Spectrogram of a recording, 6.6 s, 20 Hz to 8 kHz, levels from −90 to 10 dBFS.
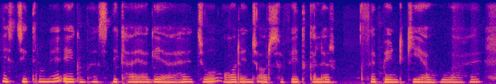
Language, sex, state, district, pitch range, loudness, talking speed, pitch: Hindi, female, Jharkhand, Ranchi, 225-245 Hz, -15 LUFS, 165 wpm, 235 Hz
